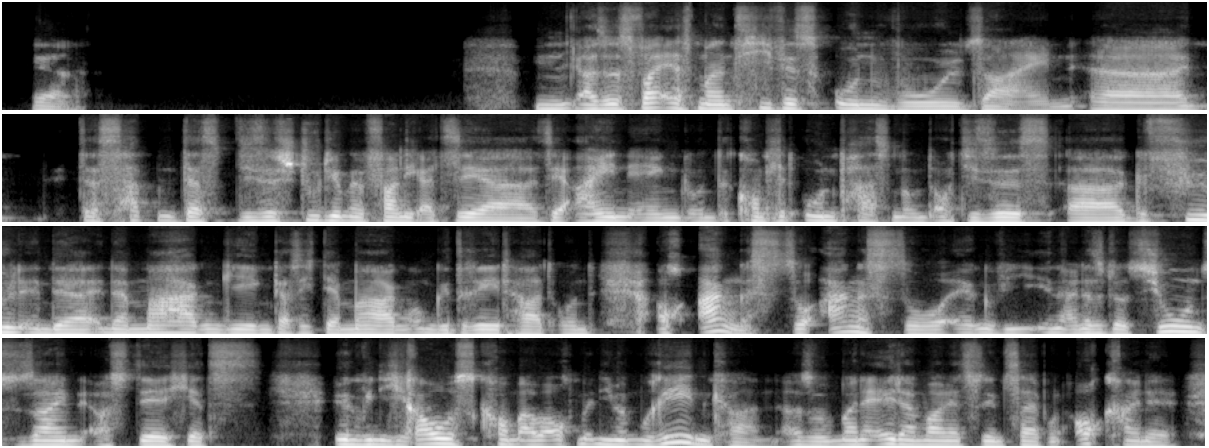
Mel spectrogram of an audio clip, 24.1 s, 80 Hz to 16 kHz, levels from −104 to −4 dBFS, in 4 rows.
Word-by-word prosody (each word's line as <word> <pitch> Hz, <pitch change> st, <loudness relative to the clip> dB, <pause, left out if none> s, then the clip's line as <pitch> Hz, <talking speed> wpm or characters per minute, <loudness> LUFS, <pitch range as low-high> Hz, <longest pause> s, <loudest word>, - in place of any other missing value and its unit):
Ja. 100 Hz, -6 st, -8 dB, 2.2 s
Hm, 140 Hz, +1 st, -1 dB
also 140 Hz, 0 st, +2 dB
es 145 Hz, -, -1 dB
war 165 Hz, +1 st, +5 dB
erst 155 Hz, -3 st, -2 dB
mal 140 Hz, -, +4 dB
'n 135 Hz, -, +1 dB
tiefes 155 Hz, +1 st, -2 dB
Unwohlsein. 115 Hz, -7 st, -2 dB
Äh, 115 Hz, -1 st, 0 dB, 0.4 s
das 135 Hz, -1 st, -5 dB
hatten 150 Hz, -2 st, -7 dB
das 135 Hz, 0 st, -2 dB
dieses 130 Hz, 0 st, +2 dB
Studium 150 Hz, -2 st, +5 dB
empfand 130 Hz, +1 st, +2 dB
ich 125 Hz, -, -2 dB
als 120 Hz, -1 st, -6 dB
sehr, 120 Hz, -3 st, +3 dB
sehr 125 Hz, +3 st, -3 dB
einengend 125 Hz, -1 st, 0 dB
und 125 Hz, 0 st, -8 dB
komplett 140 Hz, 0 st, -4 dB
unpassend. 130 Hz, -3 st, -2 dB
Und 125 Hz, 0 st, -6 dB
auch 135 Hz, -, -5 dB
dieses, 125 Hz, +1 st, +1 dB
äh, 120 Hz, -1 st, +2 dB
Gefühl 150 Hz, +8 st, +1 dB
in 135 Hz, -3 st, -2 dB
der 125 Hz, -1 st, +3 dB
in 135 Hz, -, -4 dB
der 130 Hz, -, +2 dB
Magengegend, 130 Hz, -1 st, +1 dB
dass 115 Hz, -, -3 dB
sich 115 Hz, -1 st, -6 dB
der 125 Hz, 0 st, -1 dB
Magen 125 Hz, -1 st, +1 dB
umgedreht 125 Hz, 0 st, 0 dB
hat 120 Hz, 0 st, -1 dB
und 120 Hz, -1 st, -6 dB, 0.3 s
auch -, -, -4 dB
Angst. -, -, +2 dB
So -, -, -2 dB
Angst, 150 Hz, -1 st, -2 dB
so 125 Hz, 0 st, -2 dB
irgendwie 130 Hz, +1 st, -4 dB
in 140 Hz, -1 st, -2 dB
einer 130 Hz, 0 st, -1 dB
Situation 160 Hz, +7 st, +3 dB
zu 125 Hz, -2 st, -6 dB
sein, 140 Hz, 0 st, +2 dB
aus 115 Hz, -, -7 dB
der 135 Hz, -1 st, +5 dB
ich 115 Hz, -, -5 dB
jetzt 135 Hz, -2 st, -5 dB, 0.3 s
irgendwie 150 Hz, -1 st, +4 dB
nicht 140 Hz, -1 st, +2 dB
rauskomme, 160 Hz, -2 st, +4 dB
aber 145 Hz, +1 st, +2 dB
auch 150 Hz, -, -5 dB
mit 165 Hz, -1 st, -3 dB
niemandem 150 Hz, -1 st, +1 dB
reden 195 Hz, +1 st, +3 dB
kann. 110 Hz, -6 st, -8 dB
Also, 130 Hz, -1 st, -4 dB
meine 145 Hz, +2 st, 0 dB
Eltern 155 Hz, -2 st, +2 dB
waren 140 Hz, -1 st, +3 dB
ja 135 Hz, -, 0 dB
zu 135 Hz, -, -10 dB
dem 130 Hz, -, +1 dB
Zeitpunkt 125 Hz, -1 st, -5 dB
auch 170 Hz, -, -1 dB
keine 125 Hz, -5 st, -5 dB
130 Hz, 190 wpm, -21 LUFS, 120-140 Hz, 2.2 s, war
